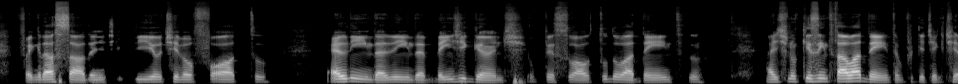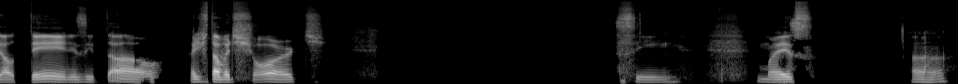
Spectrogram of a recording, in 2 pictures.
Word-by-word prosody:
Foi - - -4
engraçado, 110 -2 +4
a - - -2
gente 110 0 -11
viu, 115 0 -1
tirou 115 -2 -3
foto. 115 +1 -3 0.6
É - - +7
linda, 130 -5 +2
é 105 - +3
linda, 110 -1 -1
é - - -5
bem 110 +3 -2
gigante. 115 - -3
O - - -23
pessoal 105 0 -4
tudo 125 +2 -9
lá 110 -2 +2
dentro. 110 +2 -6 0.7
A 115 - -1
gente 115 - -2
não 135 - -2
quis 140 +2 0
entrar 140 -1 +6
lá 150 +2 +10
dentro, 110 -5 +1
porque - - -11
tinha 105 - -8
que 105 - -20
tirar 115 -2 -1
o 110 - -6
tênis 120 -1 +2
e 120 - -9
tal. 115 -1 -1 0.3
A - - -1
gente 120 - -2
estava 120 -1 +5
de 115 - -4
short. 115 0 -2 2.9
Sim. 115 0 -9 0.8
Mas 120 0 0 1.2
aham. 115 +3 -7
115 Hz, 130 wpm, -23 LUFS, 110-125 Hz, 2.9 s, lá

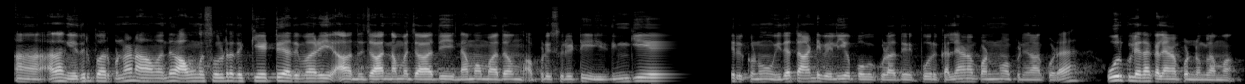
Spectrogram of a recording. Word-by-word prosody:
ஆ, - - 0 0.3
அதாங்க 155 -2 +3
எதிர்பார்ப்புனா, 155 0 0
நான் 150 -1 +4
வந்து 150 +4 -1
அவங்க 155 +2 +3
சொல்றத 160 0 +1
கேட்டு, 160 +1 +1
அது 145 -1 0
மாரி 145 0 +2 0.2
அந்த 125 -2 0
ஜா 125 - +8
நம்ம 125 0 -1
ஜாதி, 120 +1 +3
நம்ம 125 +2 0
மதம் 120 0 0
அப்படி 125 0 -6
சொல்லிட்டு 125 +3 -5
இது 115 +2 -7
இங்கேயே 155 +2 0 0.8
இருக்கணும். 125 -2 -5
இத 140 +2 +1
தாண்டி 140 +1 +1
வெளிய 130 +2 -2
போகக்கூடாது. 115 -1 -3
இப்போ - - -12
ஒரு 115 - -5
கல்யாணம் 135 +3 -3
பண்ணணும் 125 +1 -3
அப்படின்னா 110 -1 -6
கூட, 105 - -4 0.5
ஊருக்குள்ளயே 180 -5 +5
தான் 150 -3 0
கல்யாணம் 125 -2 +1
பண்ணணுங்களம்மா. 110 -2 -3
130 Hz, 170 wpm, -21 LUFS, 120-150 Hz, 0.8 s, ஜா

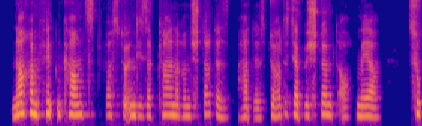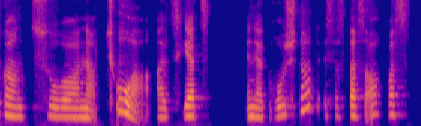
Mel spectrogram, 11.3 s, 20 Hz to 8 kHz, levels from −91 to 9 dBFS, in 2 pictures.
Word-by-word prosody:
nachempfinden 220 +2 +6
kannst, 215 0 +1
was 205 0 -6
du - - 0
in 200 - +3
dieser 195 0 -4
kleineren 195 -1 -1
Stadt, 215 +3 -3
äh, 170 -3 -4
hattest. 165 -1 -6
Du 195 - +1
hattest 210 +4 -5
ja 205 - +6
bestimmt 205 +1 0
auch 180 - -7
mehr 185 -2 +1 0.3
Zugang 195 -6 +1
zur 175 -2 -2
Natur 210 - +1
als 165 0 -9
jetzt 190 0 +3 0.4
in 180 - 0
der 165 -2 -2
Großstadt. 190 - -4
Ist 185 0 -18
das 185 0 -15
das 195 0 +1
auch 220 +1 -4
was 215 0 -6
195 Hz, 155 wpm, -26 LUFS, 180-210 Hz, 0.4 s, nachempfinden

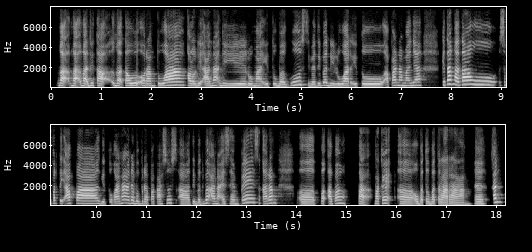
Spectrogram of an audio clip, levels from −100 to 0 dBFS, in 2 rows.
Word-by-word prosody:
nggak 255 - +6
nggak 245 - +5
nggak 235 - +7
di 250 - -1
ta - - +5 0.3
nggak 245 - +1
tahu 245 0 +4
orang 230 -1 0
tua 295 +6 +5
kalau 235 -2 +2
di 240 - -2
anak 230 +4 0
di 225 -1 -2
rumah 225 0 -2
itu 225 0 -8
bagus, 275 - -4
tiba-tiba 235 +6 -5
di 235 -3 -5
luar 225 +1 +1
itu 220 -1 -1
apa 250 +7 -1
namanya 265 +2 -2 0.4
kita 395 +6 +8
nggak 340 -4 +4
tahu 355 -3 +2
seperti 275 -1 -7
apa 260 -2 +4
gitu. 215 -1 -10
Karena 240 +9 +1
ada 295 - -2
beberapa 230 -2 -5
kasus, 310 +10 -6
eee, 210 -1 0
tiba-tiba 230 +7 -3
anak 245 -3 -1
SMP 245 - -4
sekarang, 305 +1 0 0.5
eee, 220 -1 0
pe 245 - -1
apa 265 +5 +2 0.4
pak 235 - +2 0.2
pakai, 280 +5 0 0.2
eee, 215 -2 +1
obat-obat 225 -1 -2
terlarang. 200 -3 0
Eee, 220 0 0 0.2
kan 375 +3 +6
240 Hz, 155 wpm, -23 LUFS, 220-285 Hz, 0.5 s, kita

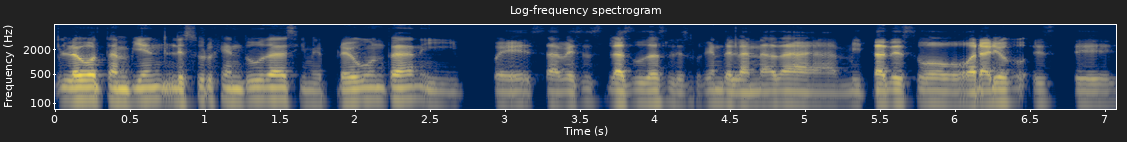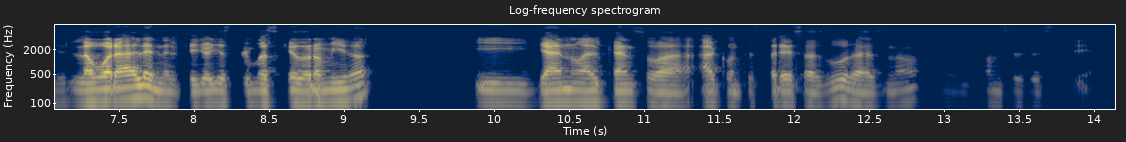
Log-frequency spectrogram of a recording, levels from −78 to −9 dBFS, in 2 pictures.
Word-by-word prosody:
luego 120 +1 +6
también 115 +2 -1
les - - -2
surgen 120 -2 -6
dudas 120 +1 0
y 105 - -15
me 100 -1 -14
preguntan 120 +3 0
y 95 -3 -15 0.2
pues 95 0 -5
a - - -2
veces 105 +3 -6
las 100 -1 +4
dudas 105 0 -3
le 95 - -13
surgen 105 +2 -11
de 100 - -2
la 95 0 +2
nada 95 -1 0
a 90 - -12
mitad 95 +2 +4
de 105 - +4
su 105 - -14
horario, 100 +1 +3
este, 100 -1 -11
laboral 115 +5 +6
en 105 - 0
el 95 -2 -10
que 95 - -6
yo 100 - 0
ya 100 - -5
estoy 100 - -13
más 105 0 -2
que 105 - -3
dormido 100 +2 -2 0.7
y 100 -2 -12
ya 100 +1 +7
no 105 -1 -4
alcanzo 100 -1 -3
a 90 -1 -4
a - - -1
contestar - - -10
esas 90 - -9
dudas, 95 -6 -10
¿no? 105 +5 -22 0.3
Entonces, 100 +1 -32
este - - -31
100 Hz, 200 wpm, -24 LUFS, 95-110 Hz, 0.7 s, ya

